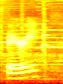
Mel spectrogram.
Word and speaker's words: Feri: right now i' practice something called fairy tradition it's spelled f e r i it works mostly with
